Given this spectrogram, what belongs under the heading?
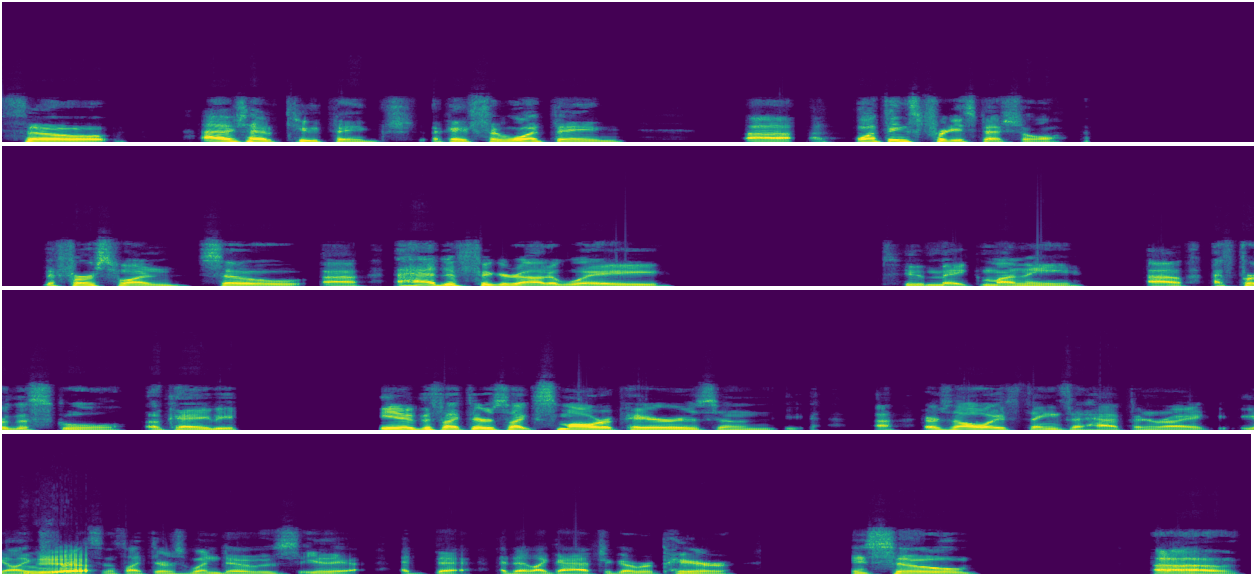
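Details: Adult man who has stuttered since childhood, stuttering.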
